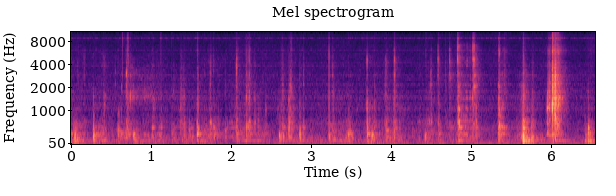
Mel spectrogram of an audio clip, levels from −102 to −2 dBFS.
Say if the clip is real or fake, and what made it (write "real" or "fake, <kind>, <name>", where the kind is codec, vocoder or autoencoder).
fake, codec, SNAC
